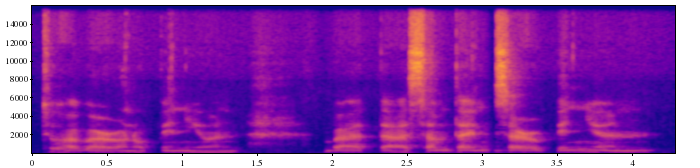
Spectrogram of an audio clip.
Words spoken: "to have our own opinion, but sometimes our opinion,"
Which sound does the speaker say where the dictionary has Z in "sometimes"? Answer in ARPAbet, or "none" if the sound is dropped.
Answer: S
